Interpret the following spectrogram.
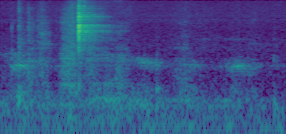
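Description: Quiet room tone with a brief, faint rustle of paper booklet pages about half a second in.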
